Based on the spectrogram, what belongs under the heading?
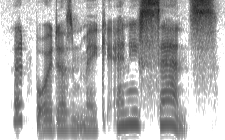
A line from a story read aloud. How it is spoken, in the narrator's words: muttered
